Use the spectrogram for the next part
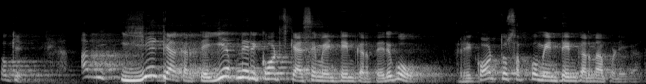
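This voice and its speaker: A man's voice: sits high, sing-song, a little fast, darkish tone. Male teacher in a reverberant room. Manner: asks the class questions and answers them himself, stretching out key terms; mixes Hindi with English terms. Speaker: commerce teacher. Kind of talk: accounting lecture to students. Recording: echoey room with long reverb.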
